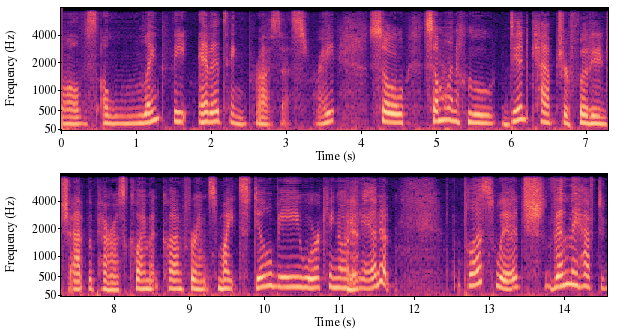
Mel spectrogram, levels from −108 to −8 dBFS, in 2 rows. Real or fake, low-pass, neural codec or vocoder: fake; 7.2 kHz; codec, 16 kHz, 1.1 kbps, Voila-Tokenizer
